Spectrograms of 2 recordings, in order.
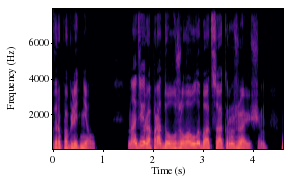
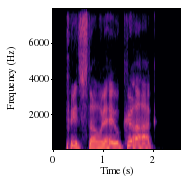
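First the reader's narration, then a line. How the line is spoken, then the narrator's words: Laughing loudly. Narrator (Russian): Расхохотался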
